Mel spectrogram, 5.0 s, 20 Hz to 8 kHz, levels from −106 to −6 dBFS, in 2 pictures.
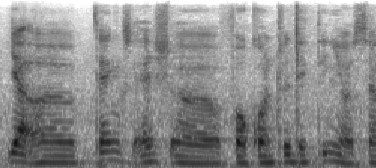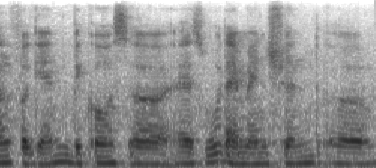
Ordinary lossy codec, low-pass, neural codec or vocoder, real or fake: Opus, 32 kbps; 7.2 kHz; none; real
